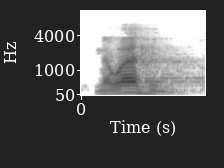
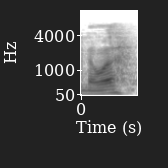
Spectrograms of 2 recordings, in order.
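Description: First: نواه read with a final -in, nawaahin; tanween ending. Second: نواه cut short as nawaah, no -in; misread ending. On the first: Shown as a demonstration. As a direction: end نواه on a clear "-hin". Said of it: "مكتوب عندك في الكتاب نواهي". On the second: Retold or imitated. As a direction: stop نواه on the h. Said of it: "إيه واحد يقول".

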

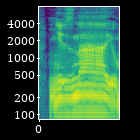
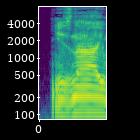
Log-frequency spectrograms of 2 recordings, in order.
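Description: First: Muffled mumble through a gag; gagged. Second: Mumbling through a gag; gagged. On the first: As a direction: speak round a gag, mumbling. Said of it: "мычит". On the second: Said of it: "мычит боцман". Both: A narrator's reading.

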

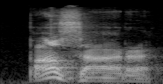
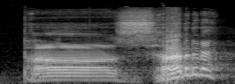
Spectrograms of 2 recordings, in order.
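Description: First: Low, firm order with a falling end; drill command. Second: Very loud drill cry, rising at the end; brisk, with feeling. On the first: Corporal calling recruits to attention, first command. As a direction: call them to attention, low and loud. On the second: Corporal repeating the order to recruits, with feeling. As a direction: belt out the command with feeling. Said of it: "teď svižně a s citem". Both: A narrator's reading.

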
